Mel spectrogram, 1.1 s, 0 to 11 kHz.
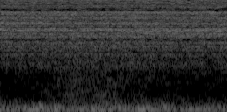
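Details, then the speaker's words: Respiratory therapy student's simulated nasotracheal suctioning demonstration: steady airy hiss of the suction unit being turned up and set below 150 before passing the catheter down the nasal airway; suction unit running. "go ahead and turn up my suctioning i'm going to make sure that my suction is less than"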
